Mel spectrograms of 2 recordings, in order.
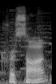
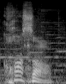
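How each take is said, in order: First: It is said with an English pronunciation. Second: It is said with a French pronunciation. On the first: The speaker calls it right. "like a normal person" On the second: The speaker calls it wrong. "Why did I just switch languages?"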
